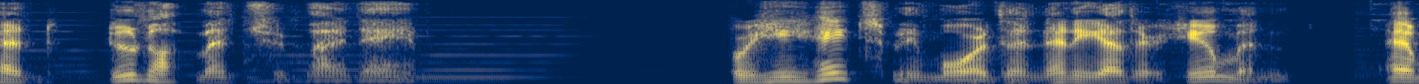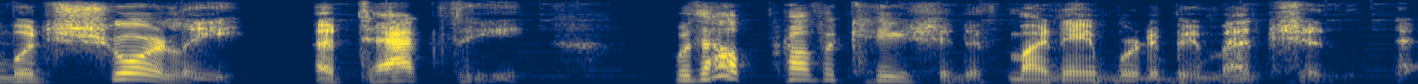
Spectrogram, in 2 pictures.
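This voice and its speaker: A man puts on a gruff, growling character voice at medium pitch with very wide pitch swings and big swings in loudness. He goes at a fairly quick pace over faint music in the background. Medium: actual play. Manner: gruff, archaic thee-and-thou speech.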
